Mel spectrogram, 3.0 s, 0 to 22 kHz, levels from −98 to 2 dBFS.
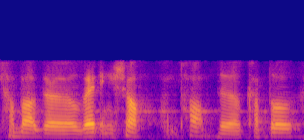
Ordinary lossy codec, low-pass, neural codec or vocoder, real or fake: none; 3.6 kHz; codec, 24 kHz, 0.9 kbps, WavTokenizer, medium speech release version 1; fake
